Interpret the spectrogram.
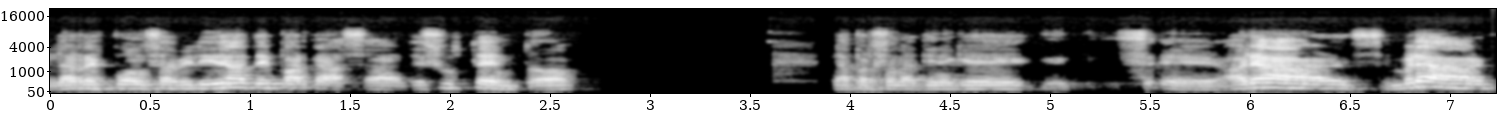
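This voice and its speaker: Argentine man, rabbi giving a casual Torah lesson; slightly high voice, chatty and wry, recorded a bit off-mic. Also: a little mellow, distant mic. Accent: Argentine Spanish. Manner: chatty and joking, with wry asides. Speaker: rabbi teaching a Torah class.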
